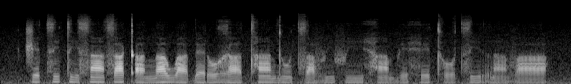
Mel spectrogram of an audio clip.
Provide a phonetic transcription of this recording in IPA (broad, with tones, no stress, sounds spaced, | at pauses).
t͡ʃ e˨ t͡s i˦ t i˨ s ã˦˨ s a˦ kʼ a˨ n a˦ w a˨ ɗ ɛ˨ ɾ o˦ ɣ a˨ tʰ ã˦ d ũ˨ t͡s a˨ v i˦ f iː˦ h ã˨ b e˨ h e˦ tʰ o˨ t͡s i˦ r ã˨ v a˦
